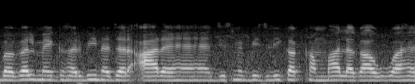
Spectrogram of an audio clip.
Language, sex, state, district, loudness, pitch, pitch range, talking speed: Hindi, female, Jharkhand, Deoghar, -17 LUFS, 195 Hz, 190-205 Hz, 215 wpm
